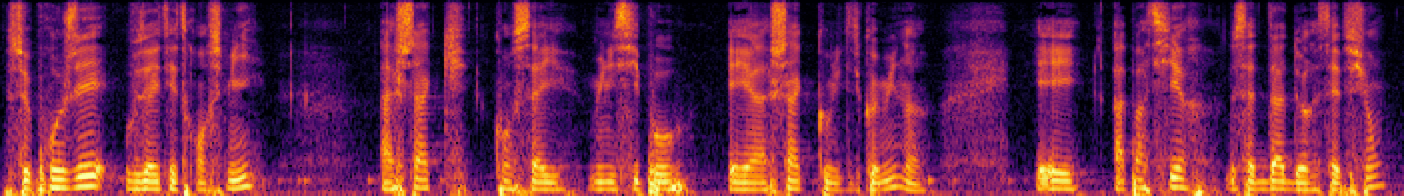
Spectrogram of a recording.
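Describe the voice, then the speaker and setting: A man with a medium-pitched voice gives a formal official briefing. He sets out each point methodically and in order. His sentences are complete and administrative in register. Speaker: government official.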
